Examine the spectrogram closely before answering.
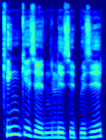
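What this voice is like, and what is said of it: Put-on Birmingham Brummy accent. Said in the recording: “Sounding more like some Birmingham. ... Sounded more Brummy there.”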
